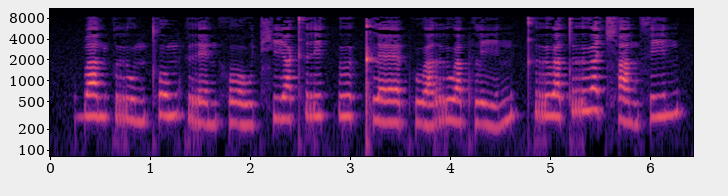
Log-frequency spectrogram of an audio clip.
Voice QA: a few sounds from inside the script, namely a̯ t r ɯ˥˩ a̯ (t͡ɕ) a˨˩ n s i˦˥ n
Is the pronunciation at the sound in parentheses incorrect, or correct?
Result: incorrect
